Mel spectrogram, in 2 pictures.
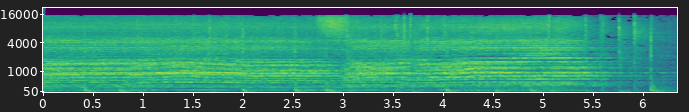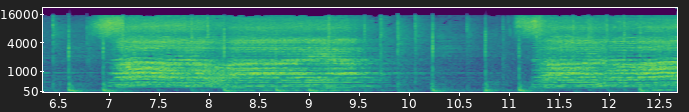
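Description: Music with a choir of voices singing long held phrases over a low accompaniment, pausing briefly about halfway through and again near the end.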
